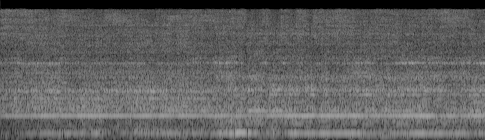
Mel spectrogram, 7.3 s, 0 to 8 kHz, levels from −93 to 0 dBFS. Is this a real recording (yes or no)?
yes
